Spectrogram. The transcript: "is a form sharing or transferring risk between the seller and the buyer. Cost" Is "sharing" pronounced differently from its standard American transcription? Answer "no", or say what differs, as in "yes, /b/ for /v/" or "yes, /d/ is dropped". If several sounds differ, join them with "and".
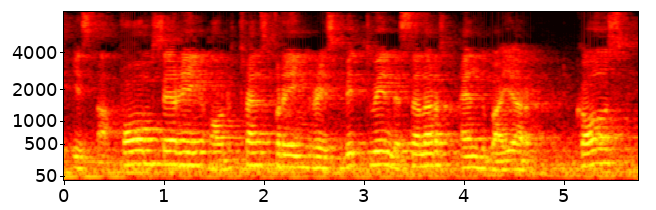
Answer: yes, /s/ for /ʃ/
